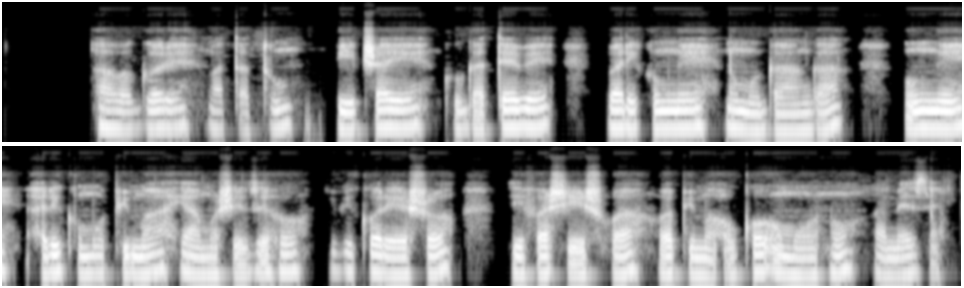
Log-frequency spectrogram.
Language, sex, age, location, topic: Kinyarwanda, female, 18-24, Kigali, health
